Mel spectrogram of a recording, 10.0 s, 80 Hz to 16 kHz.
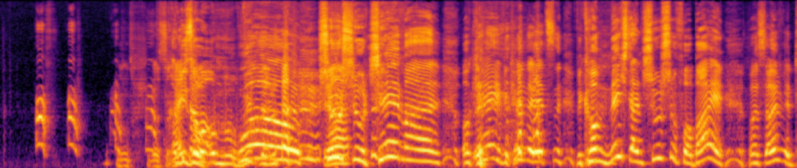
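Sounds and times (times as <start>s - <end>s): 
dog barking at villagers: 0.5s - 2.0s
laughter: 1.5s - 7.8s
speech: 1.5s - 9.9s.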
